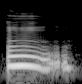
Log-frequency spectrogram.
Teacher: If you say ooh, you can feel it in the heart. And then the M isn't M like at the lips. It's actually an NG sound. Mm. So when the back of your tongue goes to the back of your throat, mm.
